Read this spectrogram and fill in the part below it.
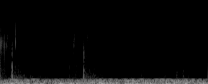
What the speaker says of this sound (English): I hear footstep.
